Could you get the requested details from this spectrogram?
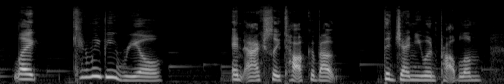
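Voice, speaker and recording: A woman at a medium pitch, at a moderate pace, with music in the background and a dry, close sound with no echo. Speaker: digital artist. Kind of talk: casual rant to camera.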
